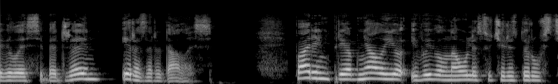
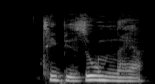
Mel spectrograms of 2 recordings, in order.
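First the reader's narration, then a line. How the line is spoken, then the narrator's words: Smiling private whisper. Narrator (Russian): улыбаясь, прошептал блондин, чтобы никто, кроме Эбби, не услышал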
